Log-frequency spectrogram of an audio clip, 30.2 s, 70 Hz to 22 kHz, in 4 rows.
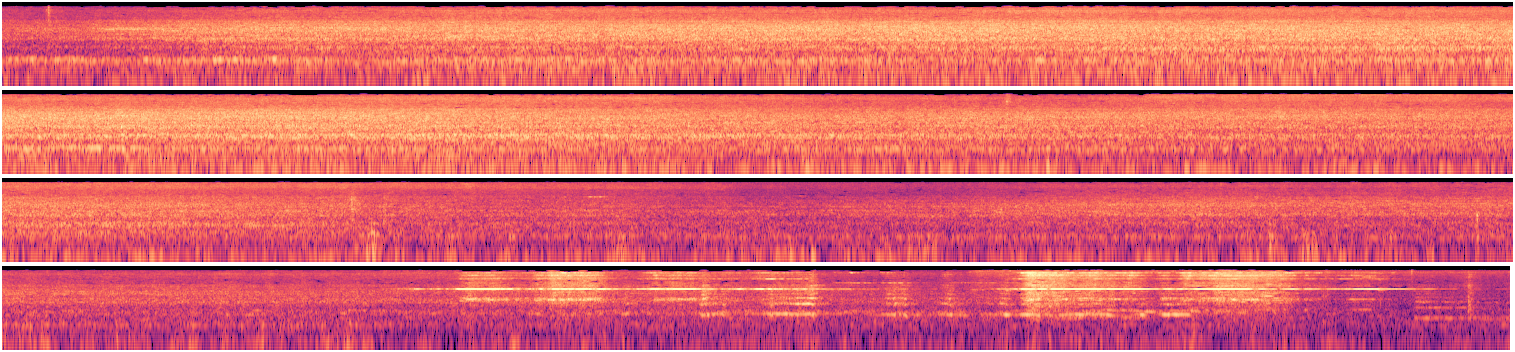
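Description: Mat '54 'Hondekop' electric multiple unit passing along the track. Its running noise swells to a peak within the first ten seconds, then fades slowly as the train moves away. Near the end come several short, loud, high-pitched squeals and crackles.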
